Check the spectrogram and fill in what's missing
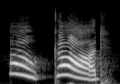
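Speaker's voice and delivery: high, loud horrified parrot cry; a parrot told it is stuck for life, very high and loud; shocked cry. A narrator's reading. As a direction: cry out as if about to faint. Parrot shocked before fainting.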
